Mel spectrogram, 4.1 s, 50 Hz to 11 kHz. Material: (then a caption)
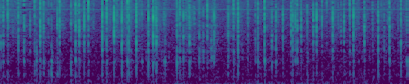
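Plastic. Fingernails tap rapidly on a closed, hollow plastic PS3 game case for Battlefield Bad Company 2, first on the front cover and then along the spine. The result is a fast stream of light, bright, clicky plastic taps that stop short with almost no ring.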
